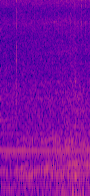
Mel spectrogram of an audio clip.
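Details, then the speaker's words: PT Cruiser radiator cooling fan commanded on low speed via scan-tool actuation (fan relay test, overheating with AC on): thin steady whir, little air rush; fan motor barely turning, too weak to pull airflow through radiator. "y'all see that barely running that's not enough even if it was on full-blown low speed that's not enough to pull air flow through"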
